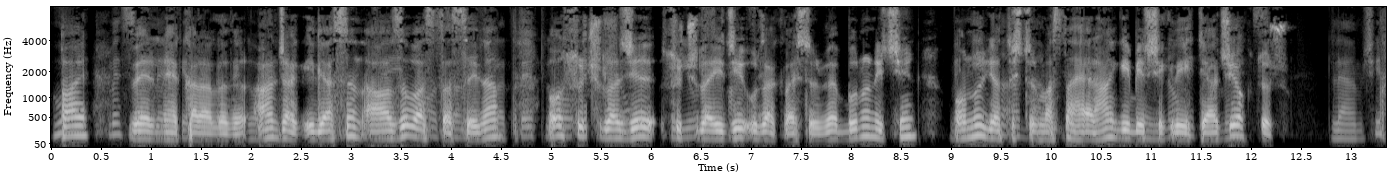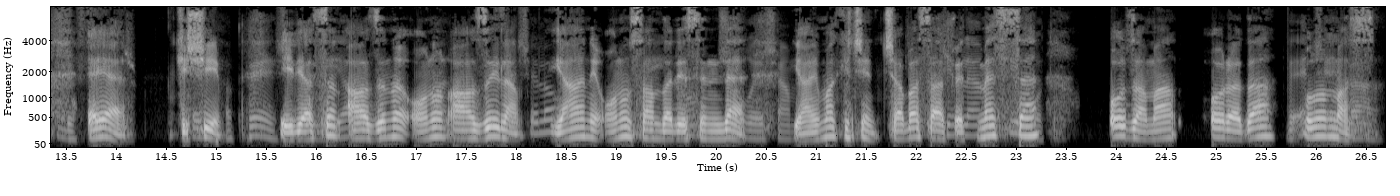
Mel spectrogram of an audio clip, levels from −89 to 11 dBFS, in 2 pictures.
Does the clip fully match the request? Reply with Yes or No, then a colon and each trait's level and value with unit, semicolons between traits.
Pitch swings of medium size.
Yes: average, 4.5 semitones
